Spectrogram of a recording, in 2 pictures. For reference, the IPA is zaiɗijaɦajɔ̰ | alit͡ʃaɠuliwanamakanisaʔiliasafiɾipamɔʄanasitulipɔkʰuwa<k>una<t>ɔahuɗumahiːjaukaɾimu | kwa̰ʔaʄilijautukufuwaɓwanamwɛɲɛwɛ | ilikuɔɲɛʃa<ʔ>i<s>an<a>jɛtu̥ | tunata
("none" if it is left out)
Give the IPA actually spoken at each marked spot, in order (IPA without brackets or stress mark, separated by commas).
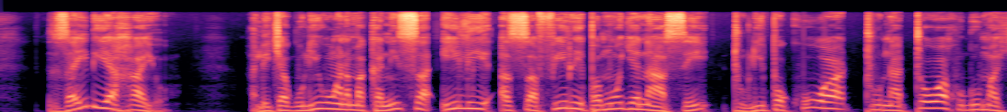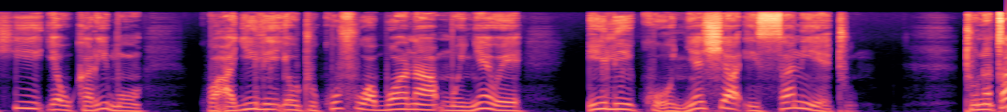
t, t, ʔ, s, i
